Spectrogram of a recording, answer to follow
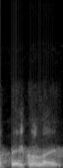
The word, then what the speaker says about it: Bakelite: a boy am I saying it right yeah Bakelite yeah absolutely oh okay it's b-a-k-e I think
